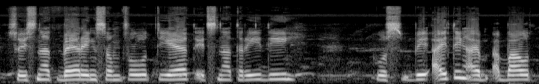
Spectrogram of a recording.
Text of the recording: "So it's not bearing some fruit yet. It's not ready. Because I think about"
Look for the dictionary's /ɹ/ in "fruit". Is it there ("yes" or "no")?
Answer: yes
